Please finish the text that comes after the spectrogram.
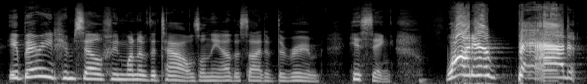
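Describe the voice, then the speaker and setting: A woman's voice: mid-range voice, big pitch swings, fairly quick, clean tone, dry recording, studio quality. A woman narrating a roleplay story read aloud in the third person. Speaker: roleplay reader.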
